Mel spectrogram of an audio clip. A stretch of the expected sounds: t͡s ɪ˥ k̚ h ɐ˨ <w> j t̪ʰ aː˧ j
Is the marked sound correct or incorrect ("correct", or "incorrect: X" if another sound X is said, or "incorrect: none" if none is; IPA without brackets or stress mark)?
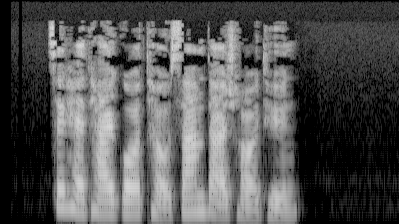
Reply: incorrect: none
